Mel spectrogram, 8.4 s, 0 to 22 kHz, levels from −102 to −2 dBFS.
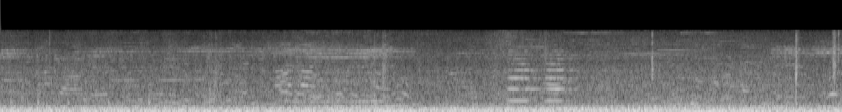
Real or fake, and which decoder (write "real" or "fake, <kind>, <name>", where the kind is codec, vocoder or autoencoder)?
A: real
